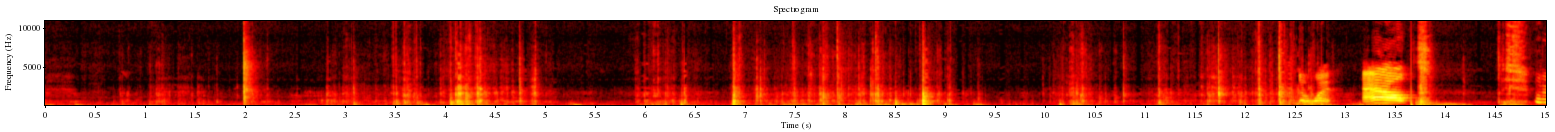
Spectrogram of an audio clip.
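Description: Plastic doll packaging rustling, with scattered small clicks and snaps as the tiny plastic fasteners holding the doll to the box are worked loose and pulled out. A short, loud vocal exclamation near the end.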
